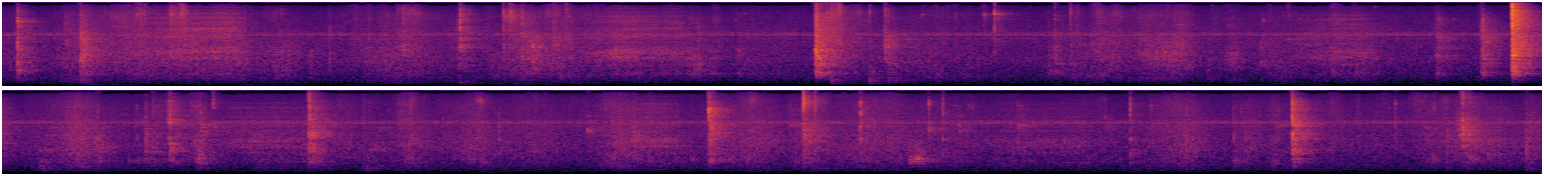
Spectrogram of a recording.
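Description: Small plastic connectors click as they are plugged in and pulled out.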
